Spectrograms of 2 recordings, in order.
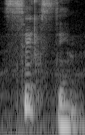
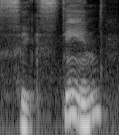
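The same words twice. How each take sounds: First: The ending of the word goes down. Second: The ending of the word goes up. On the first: "So it goes down a little bit" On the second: "the teen goes up a little bit"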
